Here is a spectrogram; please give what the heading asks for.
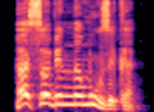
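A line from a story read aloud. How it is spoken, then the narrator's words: Bursting into laughter. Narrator (Russian): расхохотался Мелифара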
